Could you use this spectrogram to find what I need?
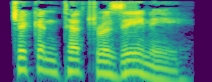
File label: "chicken tetrazzini", English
